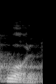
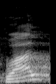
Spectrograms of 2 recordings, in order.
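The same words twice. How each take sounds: First: वॉल with a rounded 'aw'; rounded 'aw' vowel. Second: वाल with a long open 'aa'; open 'aa' vowel. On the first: Teacher gives second accepted pronunciation, rounded 'aw'. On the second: Teacher gives first accepted pronunciation, open 'aa'. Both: Shown as a demonstration. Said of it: "दोनों हम बोल सकते हैं".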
